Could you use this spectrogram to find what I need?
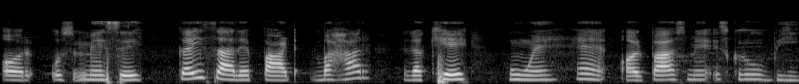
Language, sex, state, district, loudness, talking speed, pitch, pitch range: Hindi, female, Madhya Pradesh, Dhar, -19 LUFS, 110 wpm, 220 Hz, 210-230 Hz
